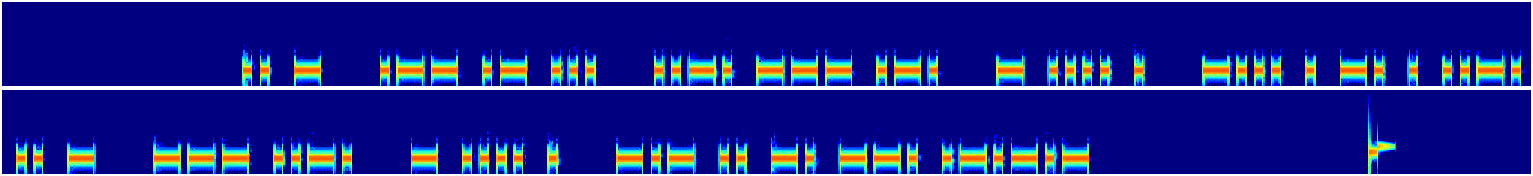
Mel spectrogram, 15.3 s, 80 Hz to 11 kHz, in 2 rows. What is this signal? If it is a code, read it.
Morse code, heard as a keyed tone, about 28 wpm, 700 Hz. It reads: IT WAS FOR THE BENEFIT OF THE KING.
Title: Sentences from Top 1000 Words - Review Part 6 - 28wpm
